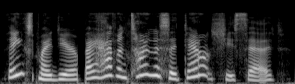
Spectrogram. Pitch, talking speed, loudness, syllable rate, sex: 305 Hz, 245 wpm, -17 LUFS, 5.3 syllables/s, female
